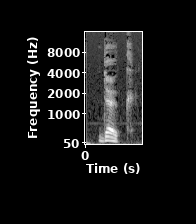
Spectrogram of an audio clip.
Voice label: "deuk", Dutch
